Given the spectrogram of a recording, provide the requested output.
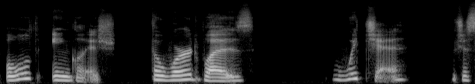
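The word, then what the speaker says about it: wicce: So, in old English, the word was witcher, which is spelled w i cce e, and it was meant for a woman.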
